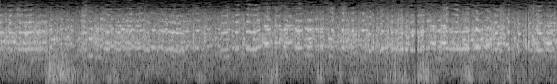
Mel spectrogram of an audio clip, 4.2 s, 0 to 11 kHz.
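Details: Crowded breeding colony of Australasian gannets at Muriwai near Auckland, New Zealand, in January 2022, heard from the lookout: many birds giving rasping, chattering calls that merge into a steady, loud din with no pauses.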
